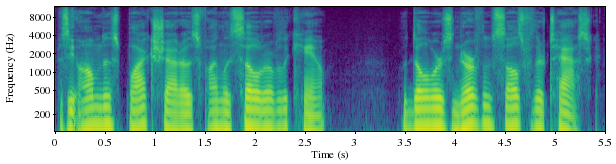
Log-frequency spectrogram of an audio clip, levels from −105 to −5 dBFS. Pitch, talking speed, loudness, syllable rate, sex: 115 Hz, 185 wpm, -20 LUFS, 6.6 syllables/s, male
